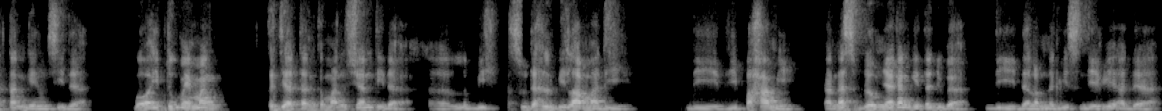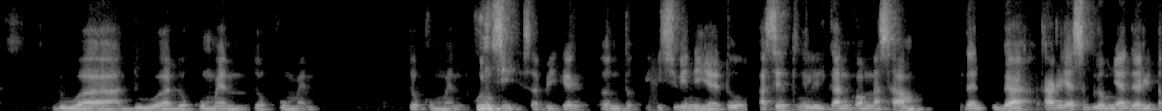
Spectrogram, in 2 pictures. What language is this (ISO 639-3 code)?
ind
